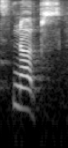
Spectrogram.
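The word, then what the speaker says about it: snRNPs: इस तरह से इनको प्रोनाउंस कैसे करते हैं, स्नर्प्स। तो दीज आर प्रोनाउंसिएशन तो स्नर्प्स है, और they are form by the association of small nuclear RNA.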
